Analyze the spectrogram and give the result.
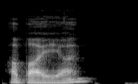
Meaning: definite singular of abaya
- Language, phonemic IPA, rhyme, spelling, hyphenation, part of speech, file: Norwegian Bokmål, /aˈbajːan̩/, -an̩, abayaen, ab‧ay‧a‧en, noun, NB - Pronunciation of Norwegian Bokmål «abayaen».ogg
